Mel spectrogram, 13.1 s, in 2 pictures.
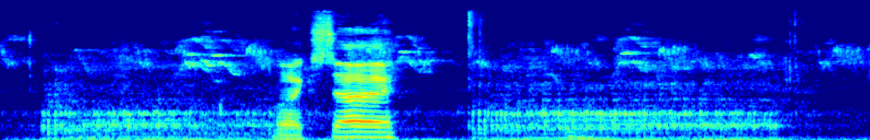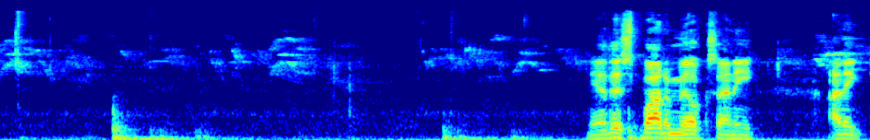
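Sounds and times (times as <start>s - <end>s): birds chirping: 0.0s - 13.0s
low outdoor noise: 0.0s - 13.0s
low knock: 7.4s - 8.2s.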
